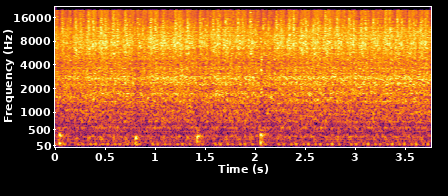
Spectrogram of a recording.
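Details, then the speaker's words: 1994 Chevy Corvette with a cold misfire despite new distributor, water pump, plug wires, cap, rotor and plugs, during a cylinder test with the cooling fan running: heavy loping thump, won't rev, near stalling. An injector circuit code then set. "starting to die on me. It's like hardly running. It won't rev at"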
